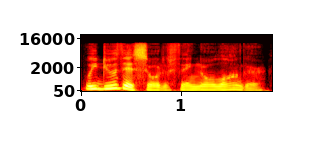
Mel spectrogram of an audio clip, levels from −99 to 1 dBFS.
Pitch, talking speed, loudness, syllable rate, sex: 140 Hz, 250 wpm, -18 LUFS, 5.0 syllables/s, male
